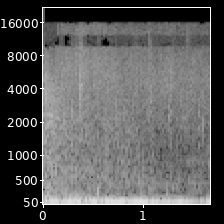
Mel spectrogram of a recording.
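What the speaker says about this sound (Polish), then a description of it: "Nie, on się wybuchnął." A Minecraft creeper blows up in a single deep, muffled boom whose low rumble fills the moment and then trails off, with no voices over it.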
